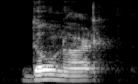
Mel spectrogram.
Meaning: Thor, Donar (Germanic thunder god)
- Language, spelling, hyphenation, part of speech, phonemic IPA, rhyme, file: Dutch, Donar, Do‧nar, proper noun, /ˈdoːnɑr/, -oːnɑr, Nl-Donar.ogg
